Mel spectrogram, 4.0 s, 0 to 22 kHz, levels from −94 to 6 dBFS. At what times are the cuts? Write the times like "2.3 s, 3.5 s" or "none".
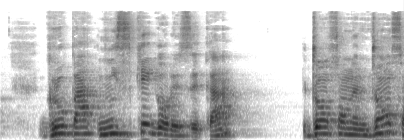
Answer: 3.0 s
